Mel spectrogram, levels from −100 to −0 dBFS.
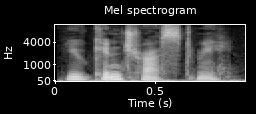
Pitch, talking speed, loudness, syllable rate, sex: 120 Hz, 250 wpm, -18 LUFS, 4.7 syllables/s, female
